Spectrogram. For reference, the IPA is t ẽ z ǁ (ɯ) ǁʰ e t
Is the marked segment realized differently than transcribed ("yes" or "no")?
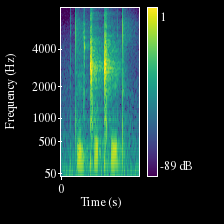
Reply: yes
